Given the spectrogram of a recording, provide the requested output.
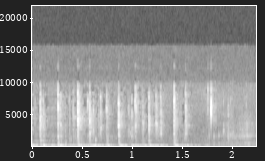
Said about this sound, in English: key in your first line of text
